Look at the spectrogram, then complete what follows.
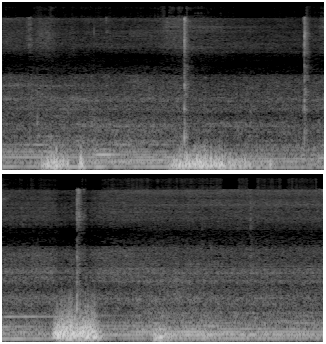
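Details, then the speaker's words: Residential boiler after a new return pump was installed and the system refilled and bled: steady circulator hum with whooshing as the burner lights. The flow switch senses water flow and fires the boiler normally; occasional gurgling from air. "hear the boiler start up because there's a little flow switch in the pipes and when uh when it senses flow of water it'll fire the boiler up engage a switch that allows it to fire if it's calling or if it's not hot enough already"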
